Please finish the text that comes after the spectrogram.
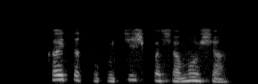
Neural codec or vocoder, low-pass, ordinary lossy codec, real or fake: none; 5.4 kHz; Opus, 32 kbps; real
